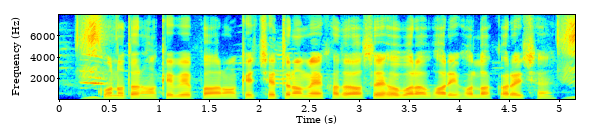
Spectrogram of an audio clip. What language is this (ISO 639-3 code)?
mai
